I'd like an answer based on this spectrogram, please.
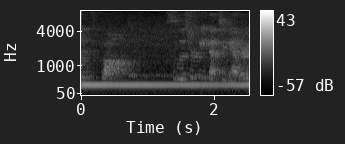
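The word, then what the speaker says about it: vaṁ: The Bija mantra sound is Vam. So let's repeat that together. It's a long A sound, so it's Vam.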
